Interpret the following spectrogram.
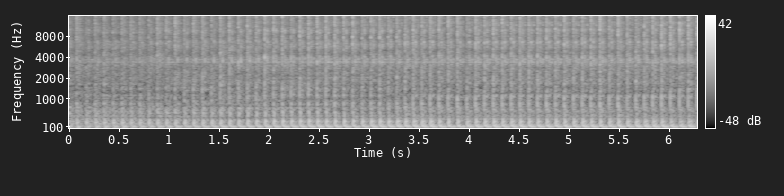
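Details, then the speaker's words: Power Wheels Ford F200 build, hollow slip-on Tractor Supply muffler exhausting up front; sharp, evenly spaced cracks about four a second, barely damped, still quite loud. Loud exhaust from ineffective muffler. "back here it's honest enough quaintly loud you're you're saying that doing much so I think it's probably gonna head back to the store"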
